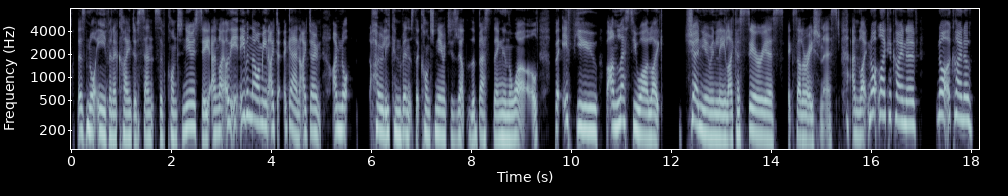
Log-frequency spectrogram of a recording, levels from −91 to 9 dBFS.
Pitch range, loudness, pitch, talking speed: 165-225 Hz, -19 LUFS, 190 Hz, 190 wpm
